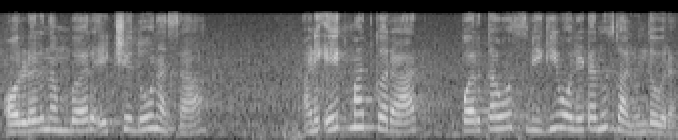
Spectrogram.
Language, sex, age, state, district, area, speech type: Goan Konkani, female, 30-45, Goa, Bardez, rural, spontaneous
